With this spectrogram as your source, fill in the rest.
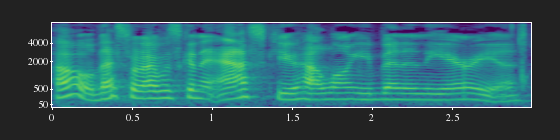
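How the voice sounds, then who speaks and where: A woman's voice: fairly low pitch, fast, fairly bright tone. A woman hosting a local TV health program, interviewing guests in an upbeat, encouraging way. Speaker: TV health show host.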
